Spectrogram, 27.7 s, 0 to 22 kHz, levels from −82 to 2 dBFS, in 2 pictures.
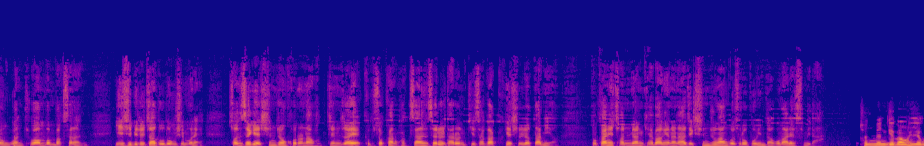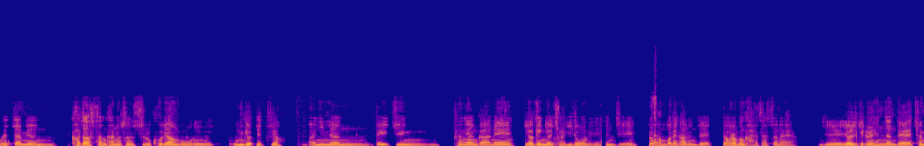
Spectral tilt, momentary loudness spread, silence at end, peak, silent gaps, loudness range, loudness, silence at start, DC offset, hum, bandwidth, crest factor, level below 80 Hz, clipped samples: -5.5 dB/octave; 12 LU; 0 s; -6 dBFS; 12.78-12.84 s, 25.85-26.13 s; 5 LU; -27 LUFS; 0 s; under 0.1%; none; 14 kHz; 20 dB; -60 dBFS; under 0.1%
